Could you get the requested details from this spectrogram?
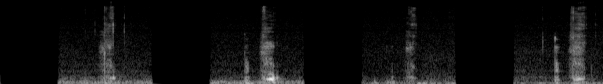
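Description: Four short, abrupt gulping catches, each breaking a brief stretch of faint breath noise. These fit hiccups.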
